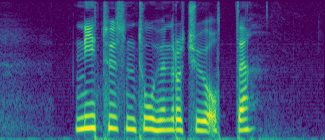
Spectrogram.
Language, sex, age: Norwegian, female, 30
